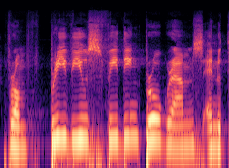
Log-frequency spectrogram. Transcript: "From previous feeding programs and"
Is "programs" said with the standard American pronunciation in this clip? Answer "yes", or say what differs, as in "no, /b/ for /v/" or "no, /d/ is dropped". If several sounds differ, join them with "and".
no, /s/ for /z/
